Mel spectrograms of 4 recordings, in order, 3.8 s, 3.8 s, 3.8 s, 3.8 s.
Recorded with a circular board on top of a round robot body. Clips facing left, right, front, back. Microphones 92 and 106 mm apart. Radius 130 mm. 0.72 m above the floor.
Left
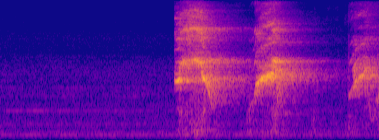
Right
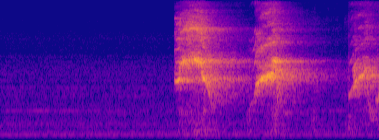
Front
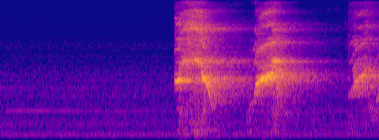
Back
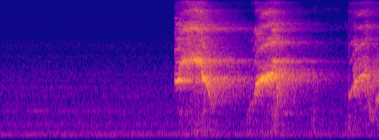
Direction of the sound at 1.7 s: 45° left.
